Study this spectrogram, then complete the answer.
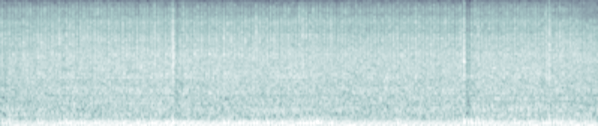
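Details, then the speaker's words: Allis Chalmers WD narrow-front row-crop tractor, left in the bush and seized that morning, freed up and now running: loud, low, lumpy idle with uneven beats and occasional stumbles; runs but has bugs, tune-up planned. "Obviously we got to work out some bugs, but it runs."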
